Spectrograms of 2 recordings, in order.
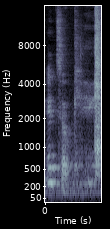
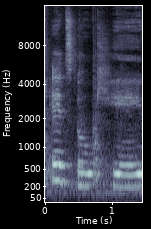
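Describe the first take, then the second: First: Breathed under the breath, toneless; self-soothing whisper. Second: Drawn out slowly, spoken aloud; slow reassurance. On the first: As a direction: whisper it to calm yourself down. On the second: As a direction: slowly talk yourself down. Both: Real, not acted. Consoling herself after mascara smudge.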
